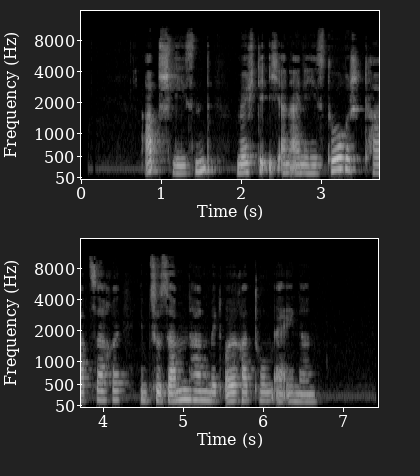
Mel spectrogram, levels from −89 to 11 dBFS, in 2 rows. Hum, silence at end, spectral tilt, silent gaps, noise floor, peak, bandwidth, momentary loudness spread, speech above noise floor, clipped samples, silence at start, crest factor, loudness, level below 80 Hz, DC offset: none; 0.8 s; -5 dB/octave; none; -65 dBFS; -12 dBFS; 11.5 kHz; 10 LU; 37 dB; under 0.1%; 0.8 s; 18 dB; -29 LUFS; -80 dBFS; under 0.1%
